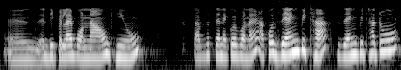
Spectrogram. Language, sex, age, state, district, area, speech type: Assamese, female, 30-45, Assam, Golaghat, urban, spontaneous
